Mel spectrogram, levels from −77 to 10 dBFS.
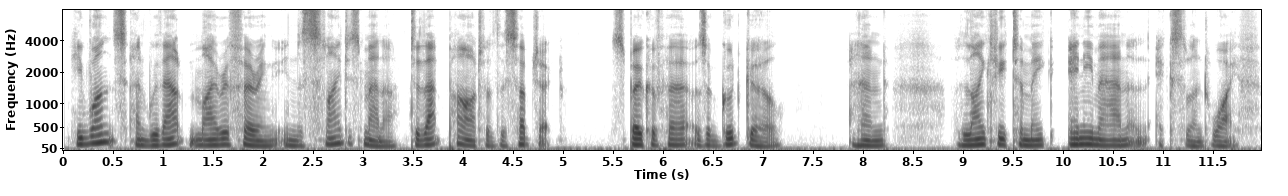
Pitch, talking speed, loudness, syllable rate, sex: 115 Hz, 160 wpm, -19 LUFS, 4.5 syllables/s, male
